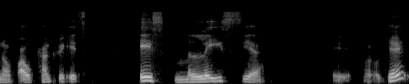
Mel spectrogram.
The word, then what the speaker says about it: Malaysia: It's not Malaysia. Okay. The correct pronunciation of our country is Malaysia. Okay. It's not Malaysia. It's not Malaysia. No, it should be Malaysia.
